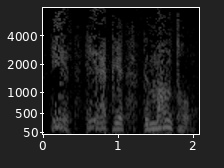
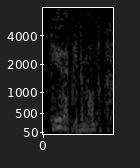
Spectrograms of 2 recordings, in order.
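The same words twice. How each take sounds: First: Said in the usual way. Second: Much softer echo of the offer; soft repeat. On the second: Acted. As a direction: hush it on the repeat. (zachtjes herhaald)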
